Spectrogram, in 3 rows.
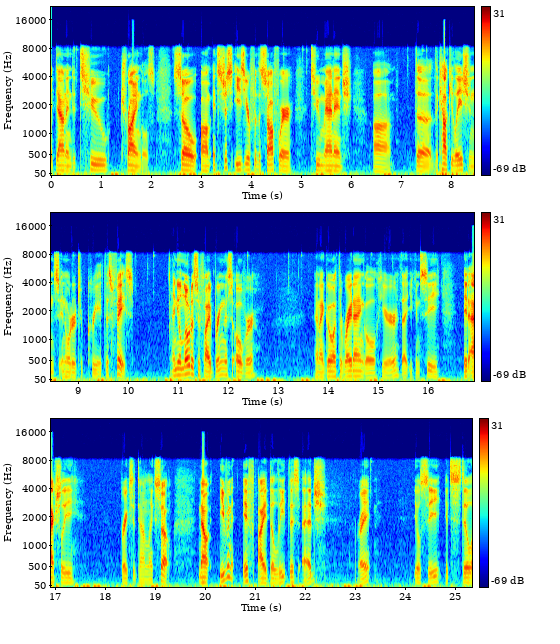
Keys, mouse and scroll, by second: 0.5-2.3 alt+drag, 2.4 alt+click, 3.1-3.7 right drag, 4.2 click, 5.0 shift+click, 7.4 shift+click, 8.9 alt+click, 10.0 alt+click, 10.5-11.2 alt+drag, 11.5 w, 12.4-13.2 drag, 13.5-14.7 alt+drag, 14.7 alt+middle click, 14.8-15.3 alt+drag, 15.3 alt+middle click, 15.5 alt+click, 16.3-17.0 alt+middle drag, 17.0-19.1 alt+drag, 20.0-20.3 alt+drag, 20.5 right click, 20.8 click, 21.0-21.5 middle drag, 21.5 click, 21.6-23.3 middle drag, 23.3-25.3 alt+drag.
